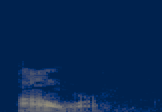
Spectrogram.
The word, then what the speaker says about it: hour: But like the English word hour, we don't really pronounce the ch in it. We drop it. And if you're from certain areas of the country, you may not even know that it even had an H to begin with.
